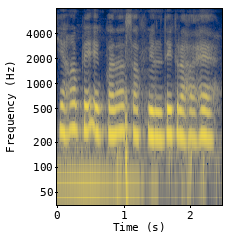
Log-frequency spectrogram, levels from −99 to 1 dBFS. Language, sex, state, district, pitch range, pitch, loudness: Hindi, female, Arunachal Pradesh, Longding, 235-265 Hz, 245 Hz, -14 LUFS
